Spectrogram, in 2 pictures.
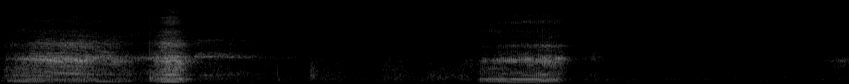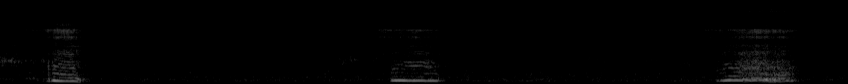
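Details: Snoring loud enough to wake a sleeping cat: loud, rough snorting breaths at first, then softer snores every few seconds with quiet pauses between.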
